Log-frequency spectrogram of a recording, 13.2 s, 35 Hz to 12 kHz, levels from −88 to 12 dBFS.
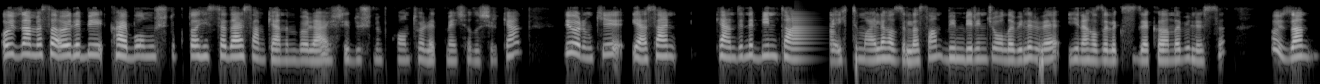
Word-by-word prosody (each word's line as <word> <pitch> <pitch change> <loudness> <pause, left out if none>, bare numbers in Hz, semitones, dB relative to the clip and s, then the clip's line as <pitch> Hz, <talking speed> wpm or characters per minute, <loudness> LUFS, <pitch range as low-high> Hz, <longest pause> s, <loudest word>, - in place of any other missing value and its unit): O 265 - +4
yüzden 285 0 +5
mesela 270 -1 +3
öyle 265 0 +4
bir 270 -1 +2
kaybolmuşlukta 245 0 +1
hissedersem 245 -2 +1
kendimi, 185 -1 -2
böyle 185 -1 0
her - - +2
şeyi 190 0 -8
düşünüp 190 0 -8
kontrol 195 0 -8
etmeye 180 -1 -5
çalışırken, 250 - -3 0.4
diyorum 280 -8 +3
ki, 280 - -1
"Ya, 205 -3 +4
sen 245 +1 +3 0.4
kendine 235 -1 +1
1000 255 0 +3
tane 200 -4 +1 0.2
ihtimale 195 +2 -2
hazırlasan 195 +3 -2
1001'inci 205 0 -1
olabilir 195 +1 -1
ve 200 +2 +1
yine 195 -1 +1
hazırlıksız 190 +1 -3
yakalanabilirsin. 185 +6 -1 0.5
O 395 - -2
yüzden 240 - +4
215 Hz, 145 wpm, -26 LUFS, 190-250 Hz, 0.5 s, yüzden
